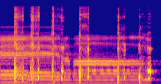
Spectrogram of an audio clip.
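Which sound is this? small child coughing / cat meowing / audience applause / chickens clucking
small child coughing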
